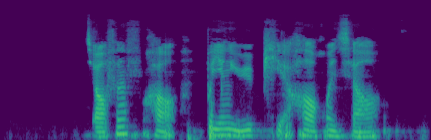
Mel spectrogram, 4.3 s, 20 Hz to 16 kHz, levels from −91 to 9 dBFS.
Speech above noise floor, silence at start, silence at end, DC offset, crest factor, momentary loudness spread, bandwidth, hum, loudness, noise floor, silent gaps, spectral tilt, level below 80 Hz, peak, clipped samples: 54 dB; 0.85 s; 0.05 s; under 0.1%; 22 dB; 6 LU; 10 kHz; none; -25 LUFS; -78 dBFS; none; -5.5 dB/octave; -48 dBFS; -4 dBFS; under 0.1%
